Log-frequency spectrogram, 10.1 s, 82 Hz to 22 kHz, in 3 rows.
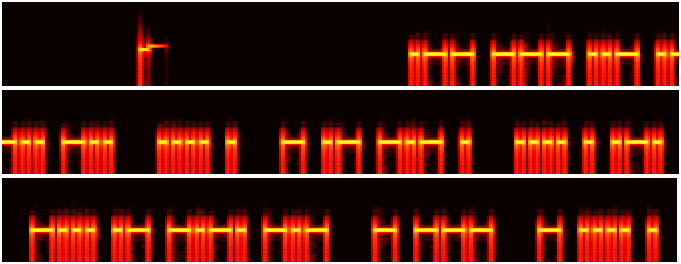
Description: Morse code, heard as a keyed tone, about 34 wpm, 700 Hz. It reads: WOULD HE TAKE HER BACK TO THE
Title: Sentences from Top 1500 Words 35wpm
